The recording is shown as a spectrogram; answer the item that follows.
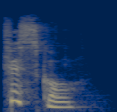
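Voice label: "fiscal", British English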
